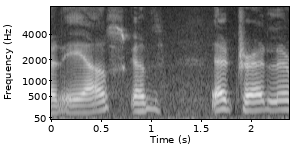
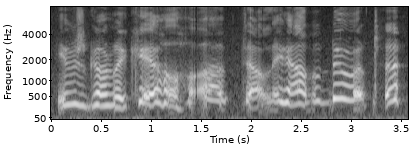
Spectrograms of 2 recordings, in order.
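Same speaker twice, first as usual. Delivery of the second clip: laughing while talking; 12 semitones higher than usual. Real, not acted. Laughing at her own story.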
